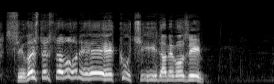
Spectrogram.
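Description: A middle-aged man speaks loudly and with animation, close to the microphone.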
